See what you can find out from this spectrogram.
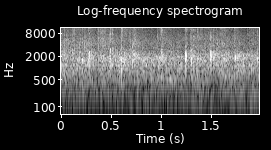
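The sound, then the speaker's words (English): A church audience applauds at a centennial celebration, a steady wash of many hands clapping at even loudness without a clear break. “Come on. We should clap for that.”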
